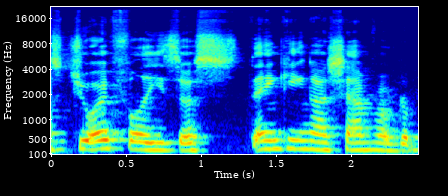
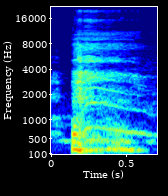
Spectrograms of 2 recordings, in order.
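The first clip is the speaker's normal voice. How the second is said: light laugh. Real, not acted. Laugh after the joke.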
